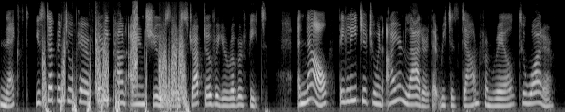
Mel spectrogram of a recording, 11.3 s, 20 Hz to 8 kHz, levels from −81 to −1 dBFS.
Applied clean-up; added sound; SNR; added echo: none; Scratching (performance technique); -1 dB; none.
